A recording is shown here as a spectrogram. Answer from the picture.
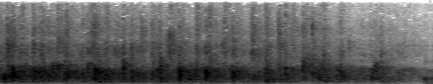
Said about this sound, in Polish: Także jak możecie zabić dla nich brawa, ale też i dla naszego Pana, to będę bardzo wdzięczny.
